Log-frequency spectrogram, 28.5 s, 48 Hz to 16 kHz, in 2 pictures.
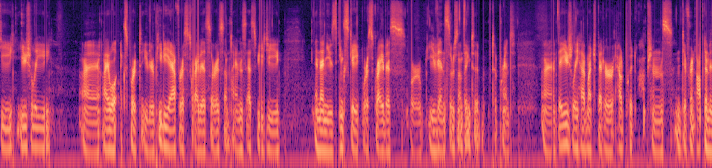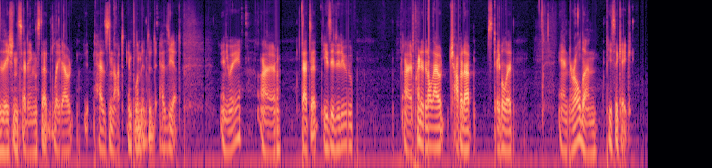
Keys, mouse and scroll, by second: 12.8-19.2 drag.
